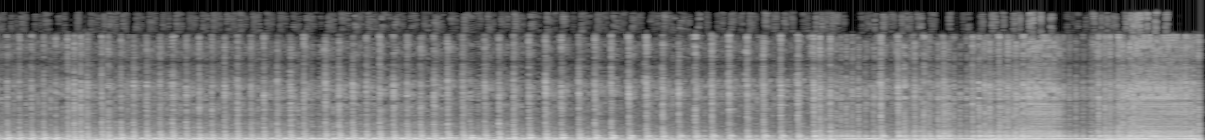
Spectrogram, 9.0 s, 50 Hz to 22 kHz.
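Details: 200cc single-cylinder engine after fixing a strange noise, valves reseated; steady idle with even beat, picks up cleanly when revved, no knocking, sounds healthy.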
